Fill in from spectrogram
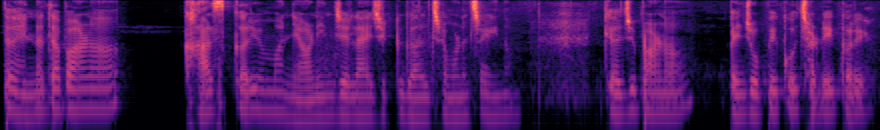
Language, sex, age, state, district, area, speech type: Sindhi, female, 30-45, Gujarat, Junagadh, urban, spontaneous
